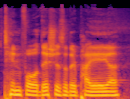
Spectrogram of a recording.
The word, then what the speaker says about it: paella: So people are making fucking paella and like nice Spanish dishes. – There you go. Yeah. Good pronunciation.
